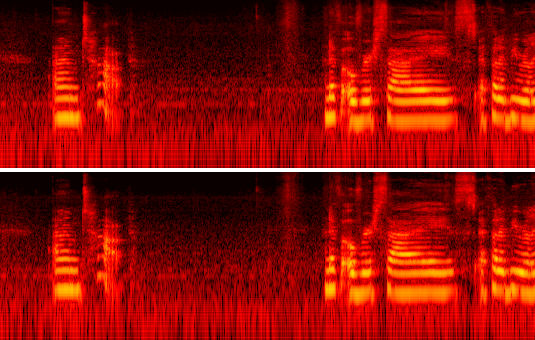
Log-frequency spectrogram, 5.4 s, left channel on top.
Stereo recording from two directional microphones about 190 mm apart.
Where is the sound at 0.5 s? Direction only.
5° left (ahead or behind).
